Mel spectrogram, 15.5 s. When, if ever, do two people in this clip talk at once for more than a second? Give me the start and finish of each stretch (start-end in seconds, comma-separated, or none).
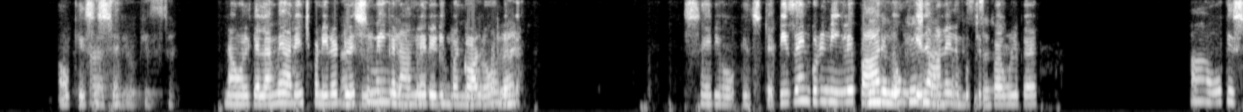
4.3-6.4, 10.8-12.4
